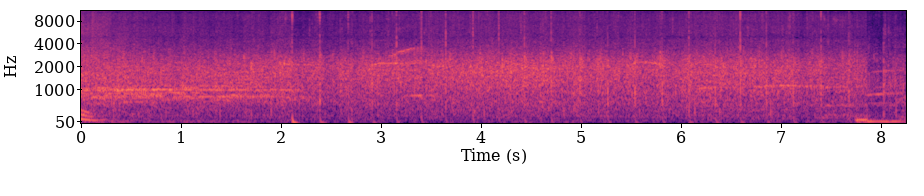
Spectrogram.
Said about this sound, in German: Meine Damen und Herren, heute sind wir bei unserer Podcast Nummer 50 angekommen. Einen großen Applaus an April.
